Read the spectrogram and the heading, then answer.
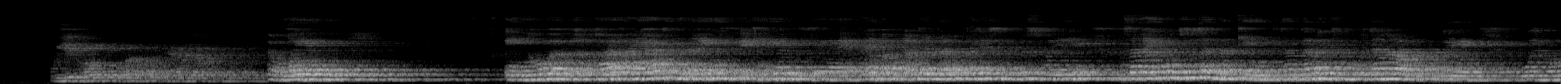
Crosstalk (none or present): none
